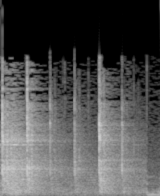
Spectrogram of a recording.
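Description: Hammer blows on the timber launching blocking under a steel tug hull: four sharp strikes with a ringing edge, about a third of a second apart, stopping a little past halfway.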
